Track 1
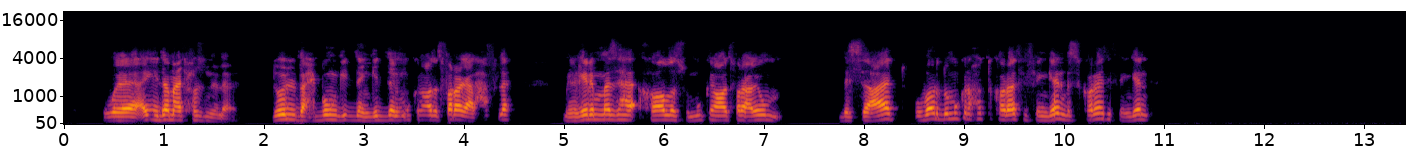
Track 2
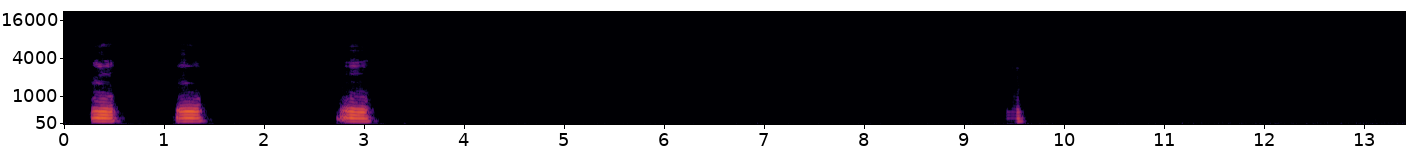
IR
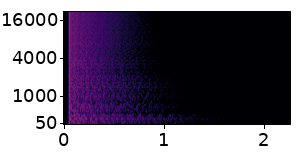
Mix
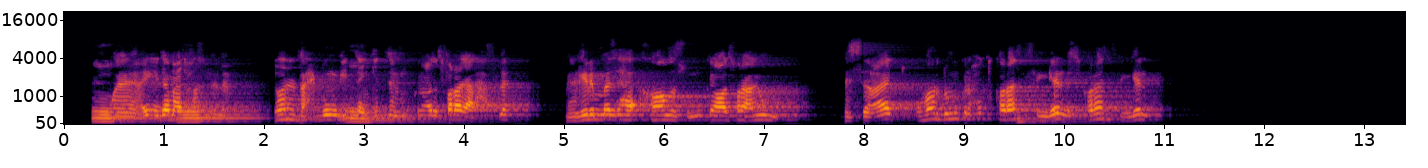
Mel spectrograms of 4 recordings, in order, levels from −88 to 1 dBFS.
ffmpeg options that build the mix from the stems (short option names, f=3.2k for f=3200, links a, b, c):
-filter_complex "[0:a]asplit=2[a][b];[b]afreqshift=1.1[c];[a][c]amix=inputs=2:normalize=1,volume=2.5dB,asplit=2[d][e];[e]volume=-10dB[f];[1:a]lowshelf=f=110:g=4,volume=-0.5dB,asplit=2[g][h];[h]volume=-3.5dB[i];[2:a]atrim=start_sample=2205[j];[f][i]amix=inputs=2:normalize=0[k];[k][j]afir=irnorm=-1:irlink=0[l];[d][g][l]amix=inputs=3:normalize=0,agate=range=-30dB:threshold=-43dB:ratio=16:detection=peak"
